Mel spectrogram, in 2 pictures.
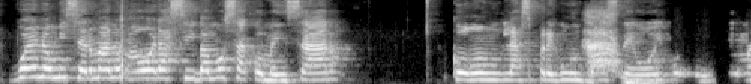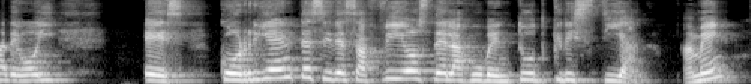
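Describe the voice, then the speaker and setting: Venezuelan-born woman hosting a church show, pretty high voice, lots of amens. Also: normal speed. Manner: warm, frequent amens, preacherly. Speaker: program host.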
